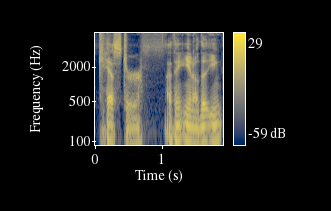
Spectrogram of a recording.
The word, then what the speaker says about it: Koester: in the fourth gospel and how do you pronounce the author's name i'm going to mess it up uh kester it's craig kester i don't want to say keister well you could i could say easter but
